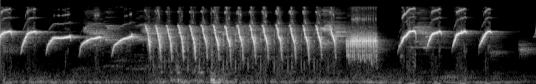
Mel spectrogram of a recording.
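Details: Long-tailed shrike in loud song, played to excite other shrikes: sharply rising whistled notes, then a rapid series of about twenty quick notes, a brief harsh rasp, and more rising whistles.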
